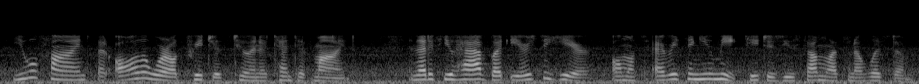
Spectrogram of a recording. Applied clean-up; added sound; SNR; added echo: none; Fire; 10 dB; none.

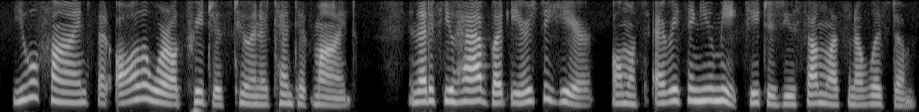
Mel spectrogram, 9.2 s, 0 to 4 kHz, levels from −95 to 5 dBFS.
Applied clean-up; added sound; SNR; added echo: neural mask model Resemble Enhance denoiser.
